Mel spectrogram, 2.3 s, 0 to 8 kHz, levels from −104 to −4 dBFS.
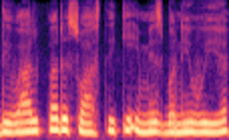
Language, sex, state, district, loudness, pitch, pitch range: Hindi, female, Jharkhand, Ranchi, -14 LUFS, 200 Hz, 190-215 Hz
